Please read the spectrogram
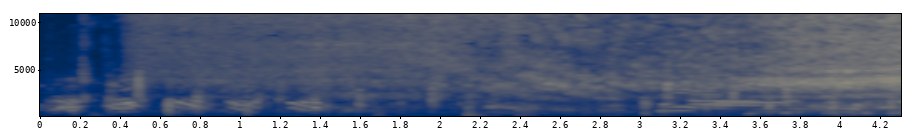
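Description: Propane hissing from a hot air balloon's burner as the pilot works its valves, starting suddenly about half a second in and getting louder toward the end.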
